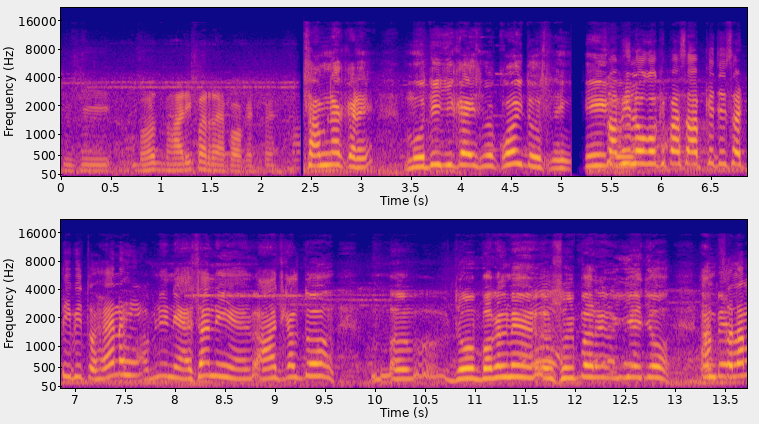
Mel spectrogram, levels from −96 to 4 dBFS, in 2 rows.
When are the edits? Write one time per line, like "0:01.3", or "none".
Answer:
0:02.4
0:05.1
